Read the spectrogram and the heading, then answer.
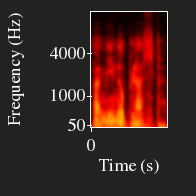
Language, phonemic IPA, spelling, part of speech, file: French, /a.mi.nɔ.plast/, aminoplaste, noun, Fr-aminoplaste.ogg
- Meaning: aminoplastic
